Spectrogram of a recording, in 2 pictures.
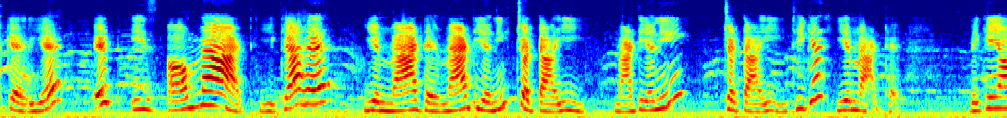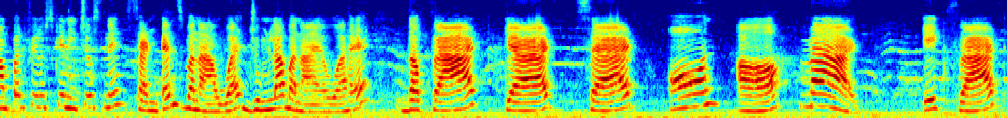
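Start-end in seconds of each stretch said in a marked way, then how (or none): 1.0-2.5 very slow, loud it is a mat; slow model reading. Shown as a demonstration. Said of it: "Repeat after me". 14.1-19.3 very slow, louder sentence read; slow model reading. Shown as a demonstration. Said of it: "Repeat after me".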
